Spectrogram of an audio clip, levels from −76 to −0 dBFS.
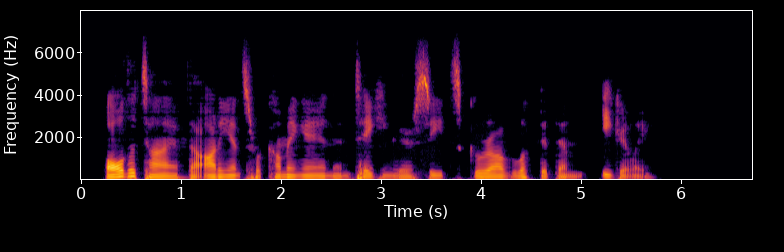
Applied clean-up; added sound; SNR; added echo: neural mask model Resemble Enhance denoiser.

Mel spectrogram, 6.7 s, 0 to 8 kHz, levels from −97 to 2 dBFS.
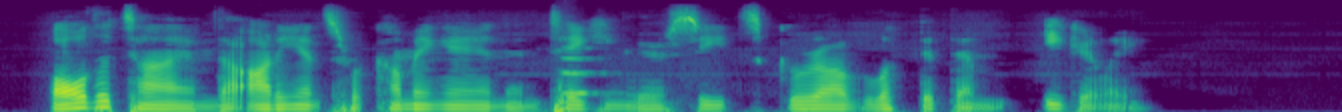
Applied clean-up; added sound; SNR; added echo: none; Wind instrument, woodwind instrument; 10 dB; none.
